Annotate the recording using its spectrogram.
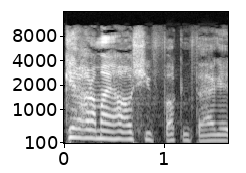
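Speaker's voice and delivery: high, rapid, furious enraged scream. Retelling how the mom screams at the younger brother, imitating a mom screaming. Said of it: "And screams at the other kid".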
